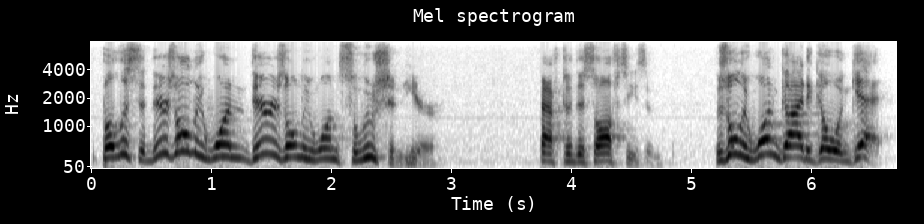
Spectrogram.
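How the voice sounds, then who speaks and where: A man's voice: high voice, no echo. A man hosting a sports podcast, ranting in an exasperated, profane, fired-up way. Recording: dry, dull lo-fi sound.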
